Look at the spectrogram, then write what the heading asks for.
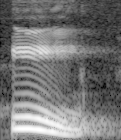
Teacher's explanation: तो ई का उच्चारण स्थान क्या हो जाएगा तालु।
